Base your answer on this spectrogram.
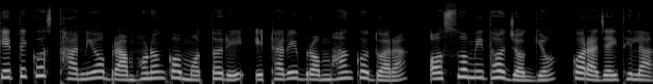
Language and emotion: Odia, neutral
